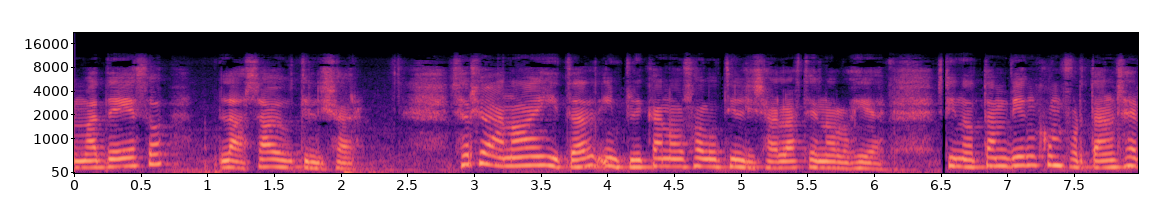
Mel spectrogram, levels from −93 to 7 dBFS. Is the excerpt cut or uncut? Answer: cut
